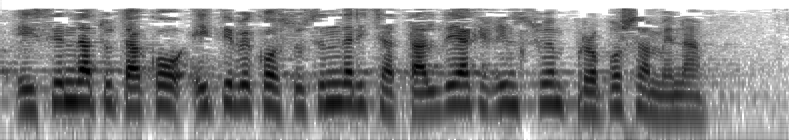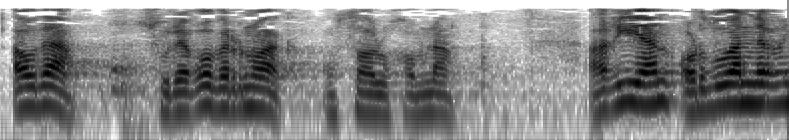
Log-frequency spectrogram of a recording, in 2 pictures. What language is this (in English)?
Basque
